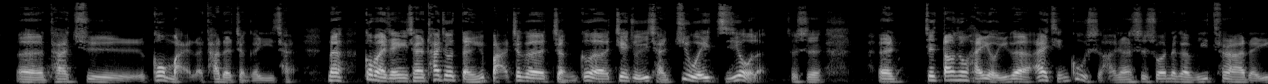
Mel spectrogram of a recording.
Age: 50-69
